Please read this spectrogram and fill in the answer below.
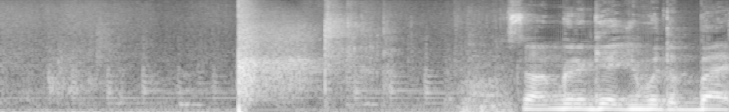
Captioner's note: pop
